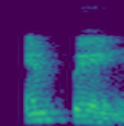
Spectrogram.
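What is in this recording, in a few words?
"emping", Malay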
